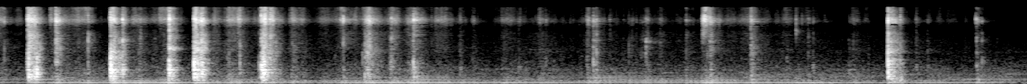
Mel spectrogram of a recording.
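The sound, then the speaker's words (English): Cards being shuffled and an oracle card drawn: many quick, crisp snaps and riffles in uneven bursts, fairly faint and with no talking. “And then I'm going to pull an oracle card too.”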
